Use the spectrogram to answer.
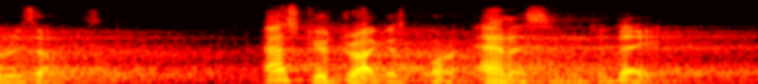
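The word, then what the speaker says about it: Anacin: Anisonin is like a doctor's prescription.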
